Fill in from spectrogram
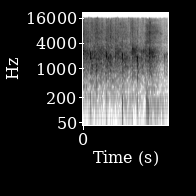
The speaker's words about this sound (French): On s'applaudit.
